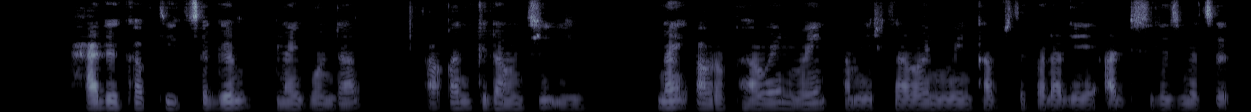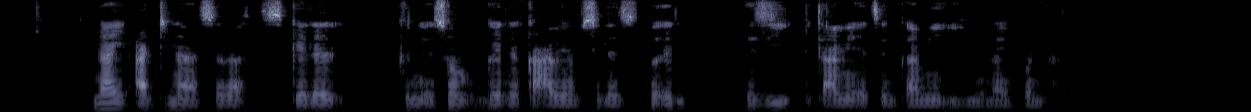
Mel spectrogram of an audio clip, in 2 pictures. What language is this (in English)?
Tigrinya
